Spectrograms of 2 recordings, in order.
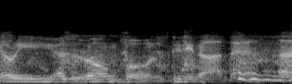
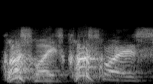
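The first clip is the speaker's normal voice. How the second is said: loud, high, impatient order; exasperated French-accented yell; angry correction; 9 semitones higher, 7 dB louder, slower than usual. Acted. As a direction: shout the instruction at a bungler. Correcting the captive's cut.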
